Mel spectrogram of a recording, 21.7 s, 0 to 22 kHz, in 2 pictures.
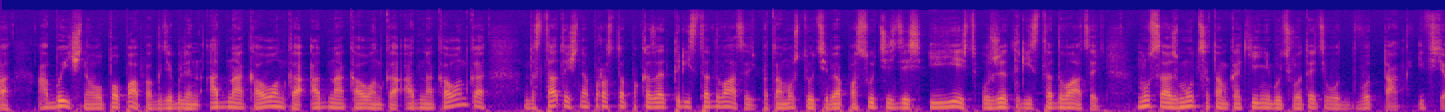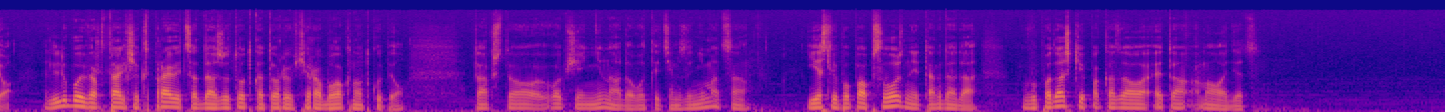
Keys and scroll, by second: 3.7 space, 5.2 space, 11.5 super+z, 14.0 space.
